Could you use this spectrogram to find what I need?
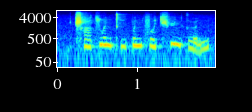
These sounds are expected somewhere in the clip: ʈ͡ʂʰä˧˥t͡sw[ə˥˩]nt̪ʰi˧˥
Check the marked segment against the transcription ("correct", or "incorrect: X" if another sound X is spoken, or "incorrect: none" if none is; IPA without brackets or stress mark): correct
